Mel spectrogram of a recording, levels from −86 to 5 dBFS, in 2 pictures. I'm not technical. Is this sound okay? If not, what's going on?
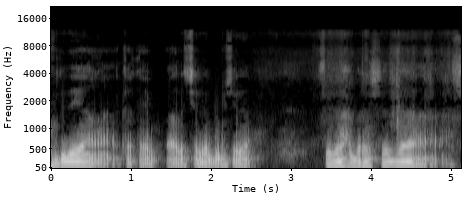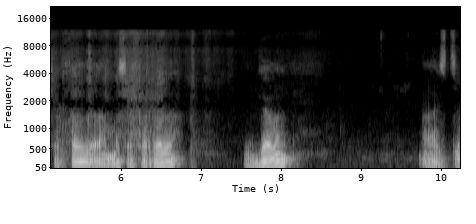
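No. The speech sounds dull and smeared throughout, with a fizzy, warbling edge on hissy sounds and nothing above about 11.6 kHz. That points to AAC compression, likely squeezed hard to save space, which discards fine detail and treble.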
